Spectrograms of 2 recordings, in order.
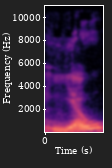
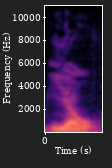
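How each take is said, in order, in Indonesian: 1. Vokalnya meluncur penuh dari a ke u. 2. Vokalnya tereduksi, tidak meluncur penuh. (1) "melafalkan kata yau" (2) "menjadi yau, ... tidak sempurna"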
